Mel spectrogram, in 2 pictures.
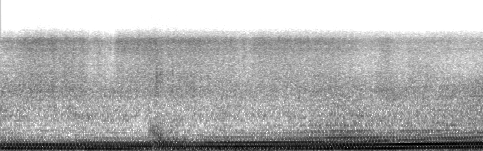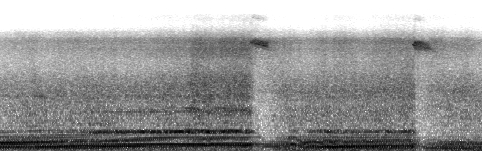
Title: Japspeed shotgun weird noise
